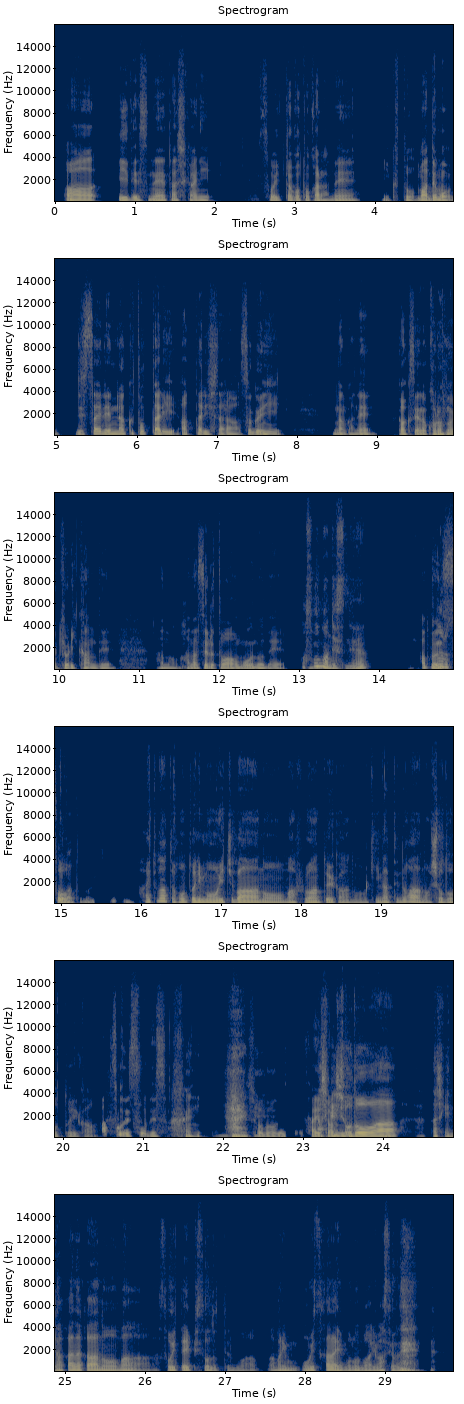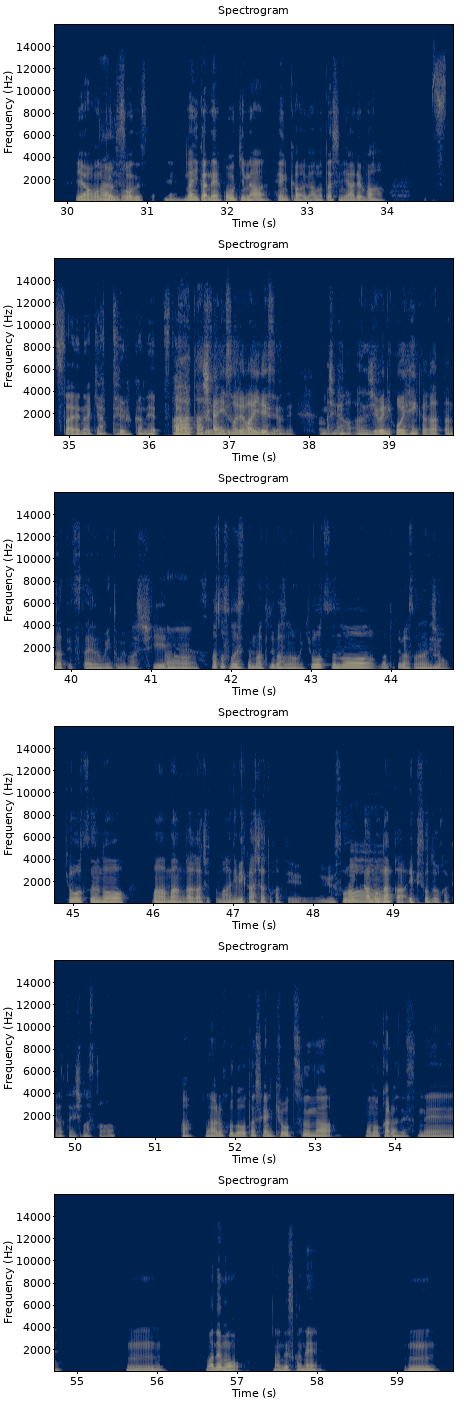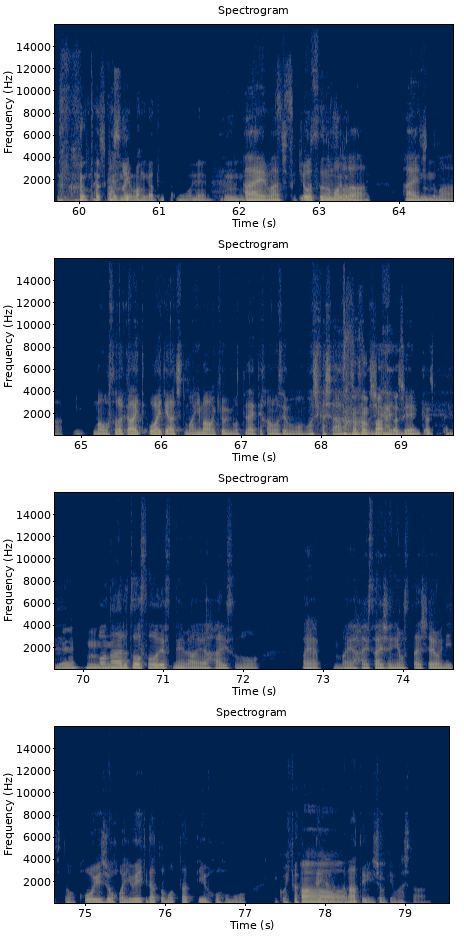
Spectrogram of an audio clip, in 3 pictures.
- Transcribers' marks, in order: unintelligible speech; laughing while speaking: "はい"; laughing while speaking: "ありますよね"; laughing while speaking: "っていうかね"; laugh; laugh
- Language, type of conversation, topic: Japanese, advice, 友達との連絡が減って距離を感じるとき、どう向き合えばいいですか?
